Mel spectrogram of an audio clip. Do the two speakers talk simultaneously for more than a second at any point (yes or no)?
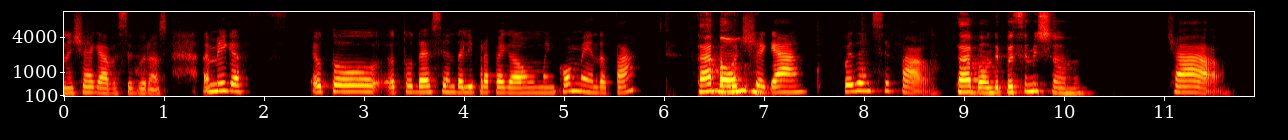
no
